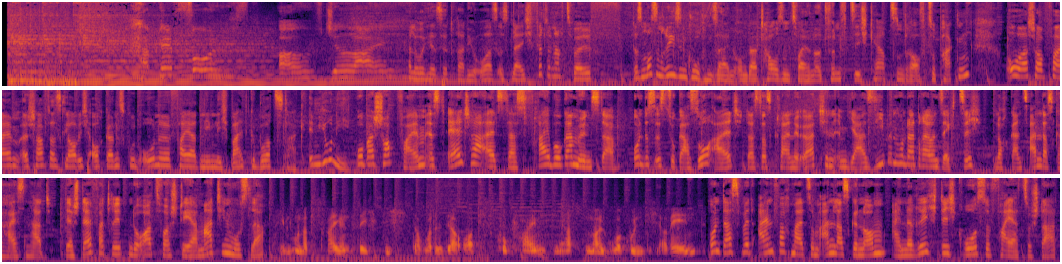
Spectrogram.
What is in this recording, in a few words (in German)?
radiospot; hitradio ohr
